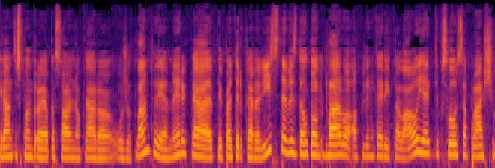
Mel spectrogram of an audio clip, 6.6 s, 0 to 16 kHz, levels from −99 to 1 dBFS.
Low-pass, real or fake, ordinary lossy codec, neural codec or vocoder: 14.4 kHz; fake; MP3, 64 kbps; codec, 44.1 kHz, 3.4 kbps, Pupu-Codec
